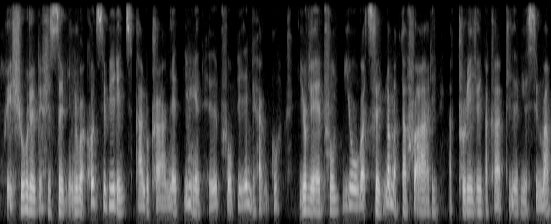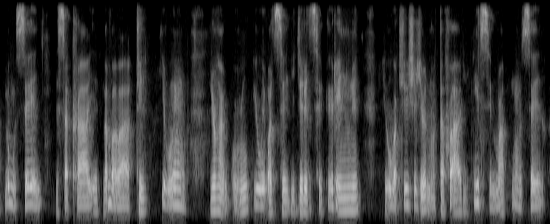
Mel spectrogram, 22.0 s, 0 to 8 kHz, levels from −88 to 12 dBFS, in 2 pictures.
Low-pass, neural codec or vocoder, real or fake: 7.2 kHz; autoencoder, 22.05 kHz, a latent of 192 numbers a frame, VITS, trained on one speaker; fake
